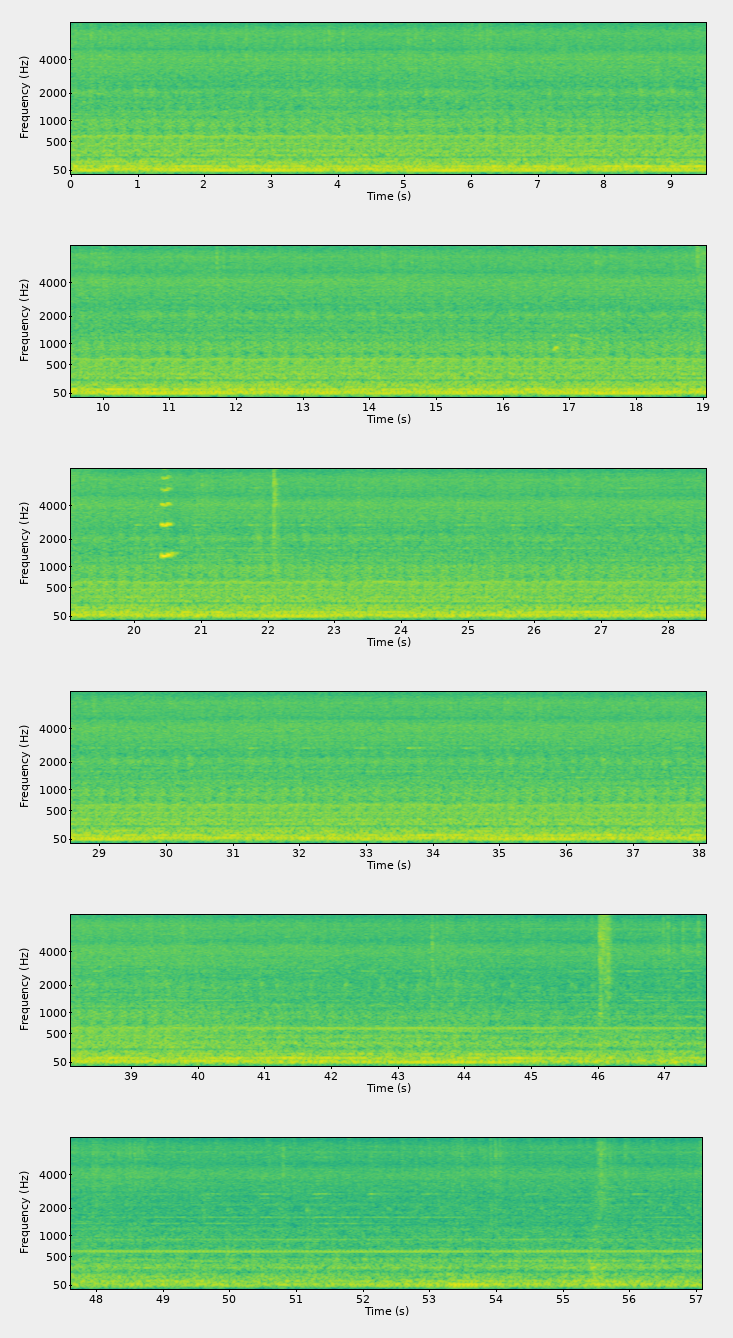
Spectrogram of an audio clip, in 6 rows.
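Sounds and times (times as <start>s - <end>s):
train wheels rumbling on rails: 0.0s - 57.0s
short high squeak: 20.4s - 20.8s.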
